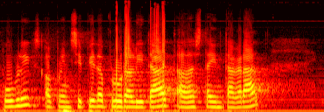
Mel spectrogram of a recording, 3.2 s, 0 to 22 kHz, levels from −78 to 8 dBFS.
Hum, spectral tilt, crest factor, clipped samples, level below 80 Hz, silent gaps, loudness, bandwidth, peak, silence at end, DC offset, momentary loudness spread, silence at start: none; -5 dB/octave; 12 dB; under 0.1%; -28 dBFS; none; -14 LUFS; over 20 kHz; -4 dBFS; 0 s; under 0.1%; 7 LU; 0 s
